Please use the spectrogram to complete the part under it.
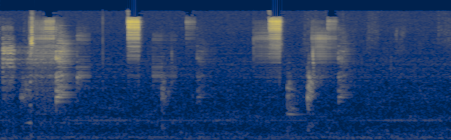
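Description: Electronic drum beats play from a sampler in short bursts.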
